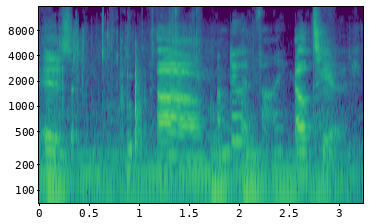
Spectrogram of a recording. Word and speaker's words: Eiltir: Eltier. Spell that. EILTIR. With a EILTIR. silent I. So LTR. Is a. He's a human? Spell his name again. EILTIR. But the I is silent, so it's just LTR.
